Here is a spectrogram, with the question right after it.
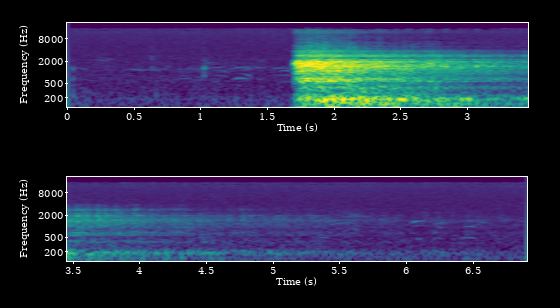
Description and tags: Crash Thud
A loud single crash in a quite a large room as if something heavy was droped. Slight echo.
Crash, boom, echo, hit, thud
